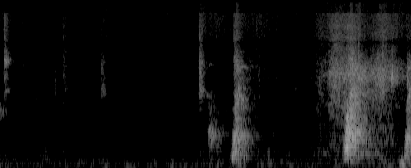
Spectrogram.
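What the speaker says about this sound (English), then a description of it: "then we have random stuff like Chanel barking" A dog gives a few short, muffled barks indoors at a distance, sparse and faint, followed by a louder burst near the end.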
